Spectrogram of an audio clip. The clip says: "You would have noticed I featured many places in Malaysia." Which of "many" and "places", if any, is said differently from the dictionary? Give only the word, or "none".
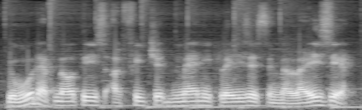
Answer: places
